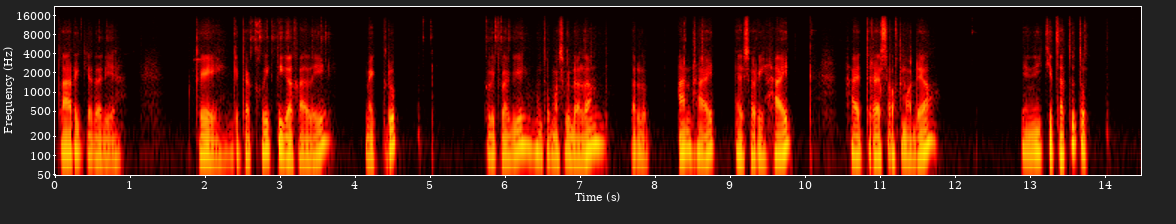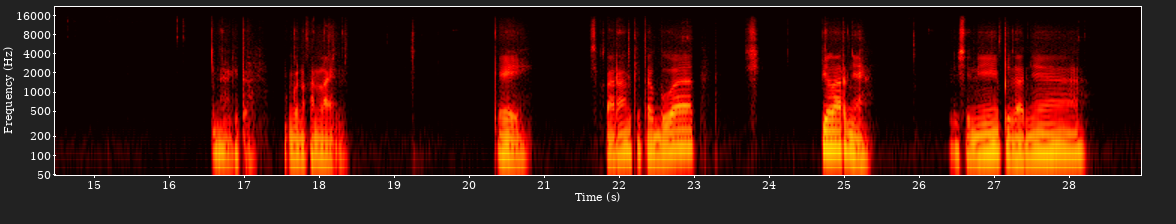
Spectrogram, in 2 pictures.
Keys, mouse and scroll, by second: 0.5 click, 2.6 click, 2.8 click, 2.9 click, 3.5-4.8 right drag, 4.8 click, 5.7 click, 5.9 click, 8.5 u, 10.0-12.2 middle drag, 13.6 l, 14.6 click, 16.0 click, 18.1 space, 18.7 scroll down 1, 19.2 Escape, 19.7-21.9 middle drag, 22.1 scroll up 1, 22.8 shift+click, 25.2 scroll up 1, 26.0 shift+middle click, 26.0 shift+scroll up 1, 26.7 scroll up 1, 26.9 r, 28.1 click.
